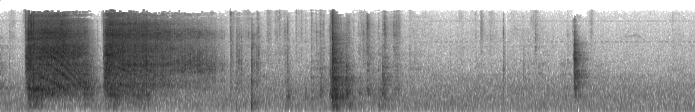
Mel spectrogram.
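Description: Handheld corded power tool running in two bursts, the second winding down over a second or so, as it backs out the bolts holding a car's front bumper reinforcement bar. A few sharp knocks follow, the loudest about five seconds in.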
